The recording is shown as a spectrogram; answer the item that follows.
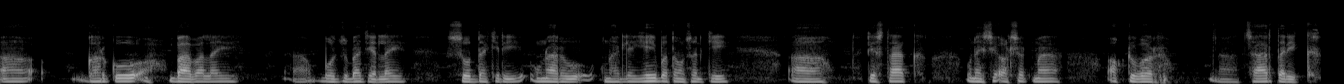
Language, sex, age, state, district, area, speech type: Nepali, male, 45-60, West Bengal, Darjeeling, rural, spontaneous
